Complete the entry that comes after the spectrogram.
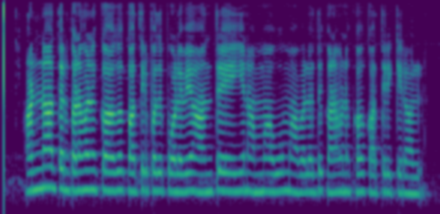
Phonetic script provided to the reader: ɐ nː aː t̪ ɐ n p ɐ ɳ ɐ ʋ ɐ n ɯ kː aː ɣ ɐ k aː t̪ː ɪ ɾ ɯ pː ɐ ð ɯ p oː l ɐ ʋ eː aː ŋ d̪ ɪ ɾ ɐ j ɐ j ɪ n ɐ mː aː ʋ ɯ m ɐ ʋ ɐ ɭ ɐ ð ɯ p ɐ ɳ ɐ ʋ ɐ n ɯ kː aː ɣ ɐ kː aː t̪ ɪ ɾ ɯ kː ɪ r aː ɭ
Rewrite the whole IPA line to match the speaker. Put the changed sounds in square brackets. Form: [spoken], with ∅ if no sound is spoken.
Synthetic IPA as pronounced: ɐ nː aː t̪ ɐ n [k] ɐ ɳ ɐ ʋ ɐ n ɯ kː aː ɣ ɐ k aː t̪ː ɪ ɾ ɯ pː ɐ ð ɯ p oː l ɐ ʋ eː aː [n] d̪ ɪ ɾ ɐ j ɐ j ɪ n ɐ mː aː ʋ ɯ m ɐ ʋ ɐ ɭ ɐ ð ɯ [k] ɐ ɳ ɐ ʋ ɐ n ɯ kː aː ɣ ɐ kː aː t̪ ɪ ɾ ɯ kː ɪ r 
